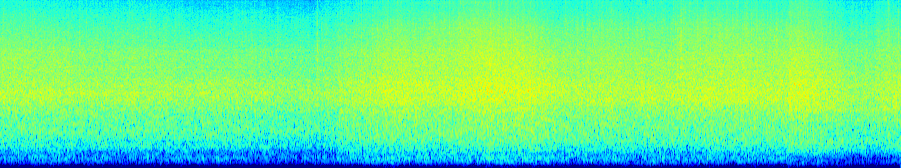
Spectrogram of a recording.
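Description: Heavy rain falling steadily, a little louder for a few seconds near the middle.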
